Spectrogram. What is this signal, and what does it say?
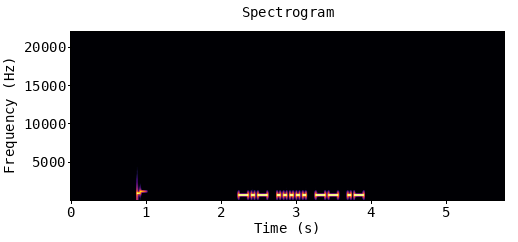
Morse code, heard as a keyed tone, about 27 wpm, 700 Hz. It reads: K5MA
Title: K1USN SST QSO Practice - 28wpm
